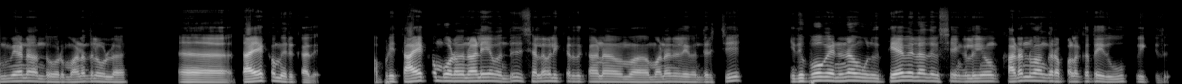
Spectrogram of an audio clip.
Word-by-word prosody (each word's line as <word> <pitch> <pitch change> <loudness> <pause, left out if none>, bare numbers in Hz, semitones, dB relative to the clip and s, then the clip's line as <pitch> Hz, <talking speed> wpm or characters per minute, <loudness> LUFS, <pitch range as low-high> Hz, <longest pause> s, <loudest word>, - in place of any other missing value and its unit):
உண்மயான 150 +3 0
அந்த 130 - -5
ஒரு 115 - -6
மனதுல 130 +2 -2
உள்ள 115 -2 -1 0.7
அ - - +3 0.6
தயக்கம் 150 +3 +5
இருக்காது. 105 -5 -4 0.6
அப்படி 130 +7 -4
தயக்கம் 170 +5 +4
போனதுனாலேயே 155 +1 +3
வந்து 145 +4 -6
செலவழிக்கறதுக்கான 135 -3 -3 0.3
ம 115 -1 0 0.2
மனநிலை 125 0 -2
வந்துருச்சு. 110 +9 -6 0.6
இது 150 - +2
போக 180 +1 +5
என்னன்னா, 165 +3 +2
உங்களுக்குத் 150 -4 -3
தேவையில்லாத 175 -2 +3
விஷயங்களையும், 145 0 -2
கடன் 170 +5 +2
வாங்குற 150 -4 0
பழக்கத்த 135 +2 -3
இது 120 - -3
ஊக்குவிக்குது. 120 -7 -12
140 Hz, 135 wpm, -23 LUFS, 130-155 Hz, 0.7 s, தயக்கம்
